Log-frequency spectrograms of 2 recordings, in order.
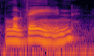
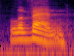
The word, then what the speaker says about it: Levain: pronounce this word because on google it says Levein and i've heard a guy on a youtube video say LaVon and so I thought I'll just call them and they answered the phone Levin so that is how I'm going to pronounce it so I'm going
